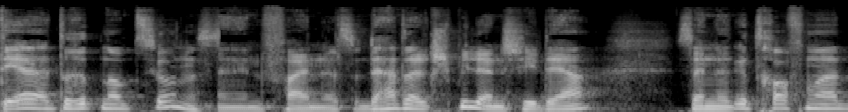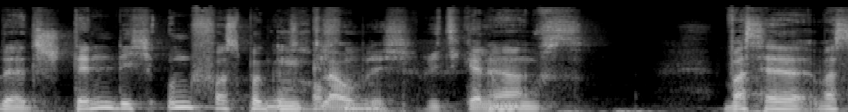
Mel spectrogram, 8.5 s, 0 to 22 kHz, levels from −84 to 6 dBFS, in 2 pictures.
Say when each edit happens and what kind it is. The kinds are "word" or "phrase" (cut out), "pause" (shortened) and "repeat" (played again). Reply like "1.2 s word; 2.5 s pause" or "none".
1.1 s phrase; 2.2 s word; 2.7 s word; 3.7 s word; 5.6 s phrase; 6.3 s word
